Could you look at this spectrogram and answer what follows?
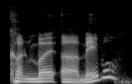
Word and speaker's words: CONMEBOL: They qualified 6th in the CONMEBOL?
